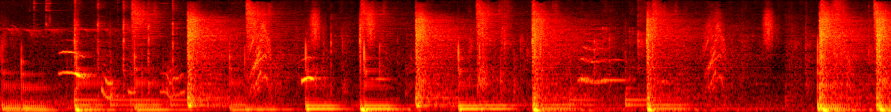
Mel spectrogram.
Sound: Duffy whimpering; upbeat music

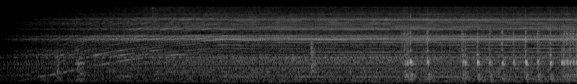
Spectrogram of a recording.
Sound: buzzing

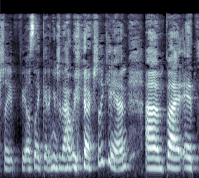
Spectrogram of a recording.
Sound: laughs

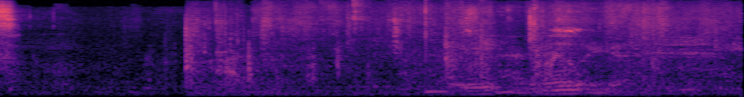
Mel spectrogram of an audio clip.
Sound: group chatter

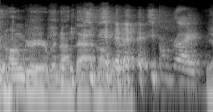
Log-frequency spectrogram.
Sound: laughs

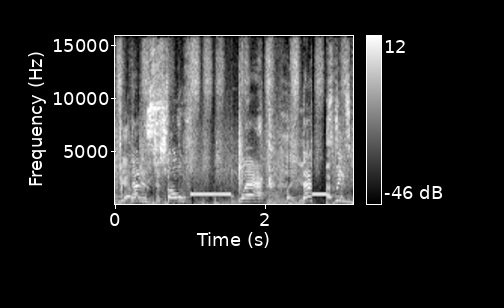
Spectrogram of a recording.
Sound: beep

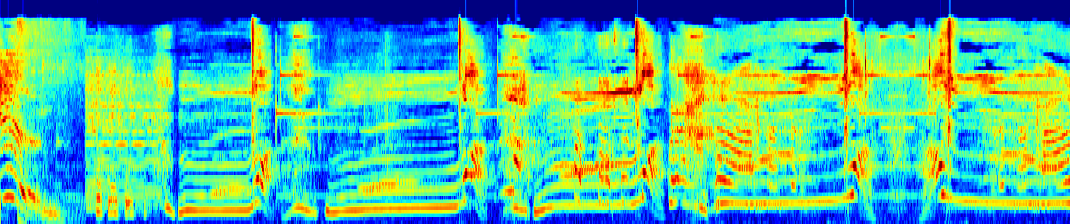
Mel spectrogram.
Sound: kisses; reverse kisses

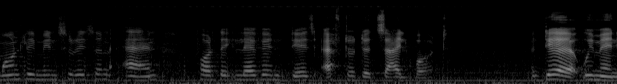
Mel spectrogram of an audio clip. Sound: non-english speech

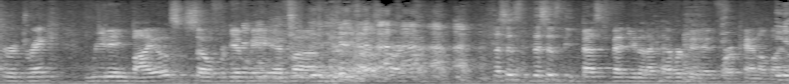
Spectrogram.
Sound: laughter

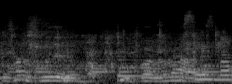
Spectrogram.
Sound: voice trails off; girl laughing

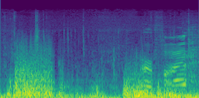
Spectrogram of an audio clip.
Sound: wind blowing loudly

